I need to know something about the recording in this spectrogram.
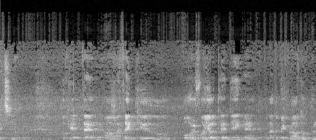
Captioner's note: voiceover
